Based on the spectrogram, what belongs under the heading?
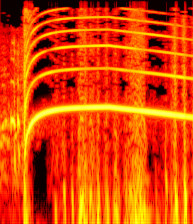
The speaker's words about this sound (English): Want to give her the siren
